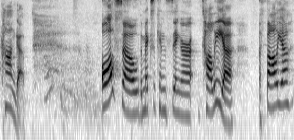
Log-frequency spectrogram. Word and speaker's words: Thalia: called do that Conga also the Mexican singer Talia Thalia how do you say her name Talia it's funny how nobody cares no no no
